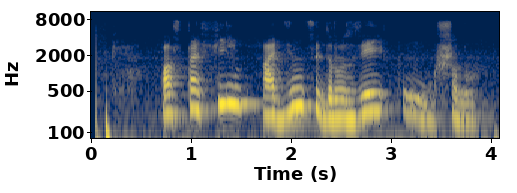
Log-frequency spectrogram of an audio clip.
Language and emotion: Russian, neutral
